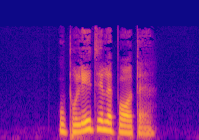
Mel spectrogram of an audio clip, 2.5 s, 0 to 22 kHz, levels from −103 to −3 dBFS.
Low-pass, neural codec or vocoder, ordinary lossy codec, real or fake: 19.8 kHz; codec, 44.1 kHz, 2.6 kbps, DAC; MP3, 48 kbps; fake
